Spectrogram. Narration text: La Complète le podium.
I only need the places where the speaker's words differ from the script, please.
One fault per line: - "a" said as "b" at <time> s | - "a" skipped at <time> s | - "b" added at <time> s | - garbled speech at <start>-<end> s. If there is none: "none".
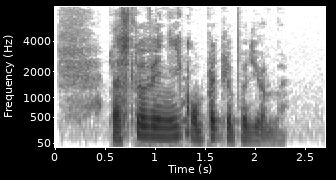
- "Slovénie" added at 0.7 s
